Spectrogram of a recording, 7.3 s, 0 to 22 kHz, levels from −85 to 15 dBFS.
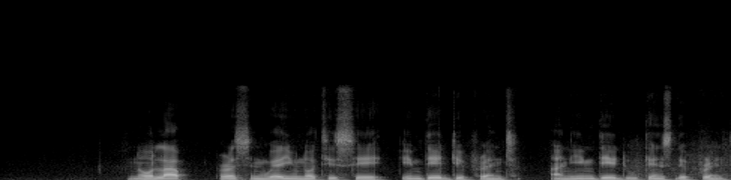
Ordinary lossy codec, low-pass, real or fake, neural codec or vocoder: none; none; real; none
